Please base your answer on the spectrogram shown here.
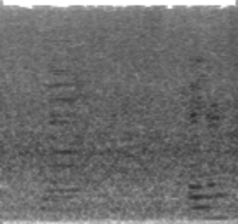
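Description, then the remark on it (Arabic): A steady wash of outdoor traffic noise, with a single short car horn toot near the end. “يوجد السيارة”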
